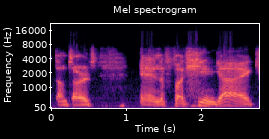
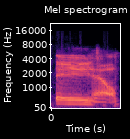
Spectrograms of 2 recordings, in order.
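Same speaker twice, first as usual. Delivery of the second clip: ordinary talk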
